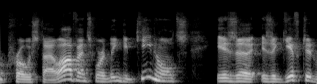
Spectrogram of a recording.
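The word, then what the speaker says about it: Kienholz: Keen Holtz and uh it's a they you know Ryan Day's choice is going to involve a choice of styles.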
